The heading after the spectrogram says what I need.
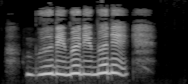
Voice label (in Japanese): mob女子台詞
